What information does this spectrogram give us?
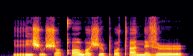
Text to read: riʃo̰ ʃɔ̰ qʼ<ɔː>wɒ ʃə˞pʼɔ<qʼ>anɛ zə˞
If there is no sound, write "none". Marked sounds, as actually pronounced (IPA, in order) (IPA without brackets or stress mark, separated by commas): ɔ, tʼ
